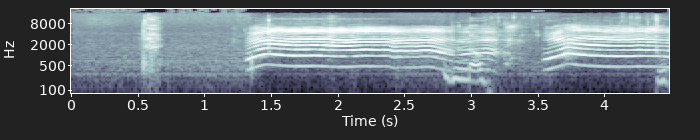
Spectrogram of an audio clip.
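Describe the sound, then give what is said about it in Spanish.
A baby cries loudly in two long, sustained, high-pitched wails separated by a short break, the second trailing off at the end. “No ha sido nada, bebé. No llores.”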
